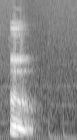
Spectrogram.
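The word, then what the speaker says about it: う: Next, you have the U in this column, and it's pronounced oo. Okay? Like upsilon, if you know Greek. Or maybe like a child would go ooh, ooh, ooh.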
